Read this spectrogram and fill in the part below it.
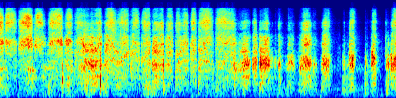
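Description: An orbital sander with a soft pad scuffs a wooden surface coated in pure tung oil finish, with a steady, close, gritty rasp that pulses slightly as it moves. No voices are heard.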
